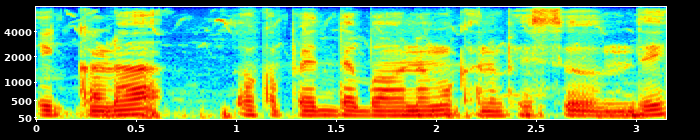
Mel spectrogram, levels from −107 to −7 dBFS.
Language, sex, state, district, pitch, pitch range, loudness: Telugu, male, Andhra Pradesh, Sri Satya Sai, 115 Hz, 115-120 Hz, -18 LUFS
